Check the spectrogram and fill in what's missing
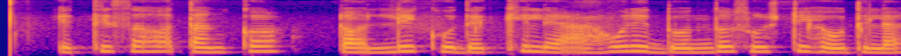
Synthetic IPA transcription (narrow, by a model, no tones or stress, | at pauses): et̪ʰisɔɦɔt̪aŋkɔ | ʈɔlːikud̪ekʰileʔa̰ɦuɾid̪ond̪ɔsɾusʈiɦewt̪ʰila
